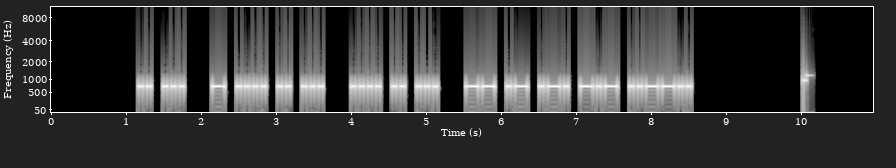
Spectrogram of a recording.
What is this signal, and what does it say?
Morse code, heard as a keyed tone, about 21 wpm, 700 Hz. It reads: IS THIS HIS MARK?
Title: Sentences from Top 1000 Words - Review Part 1 - 22wpm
